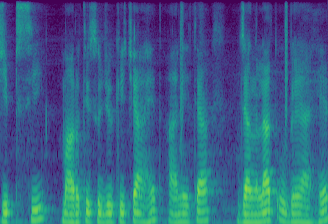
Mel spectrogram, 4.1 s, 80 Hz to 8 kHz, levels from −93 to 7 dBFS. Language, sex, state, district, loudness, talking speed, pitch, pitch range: Marathi, male, Maharashtra, Gondia, -20 LUFS, 130 wpm, 115 Hz, 110-125 Hz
